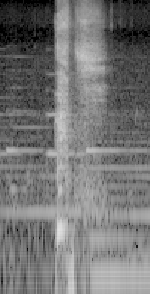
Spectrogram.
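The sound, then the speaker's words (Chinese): A single sneeze from someone ill with a fever: a sharp, breathy burst that quickly trails off into a hissing exhale, heard over a faint, steady background hum. “平虚弱的声音里伴着几声喷嚏”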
